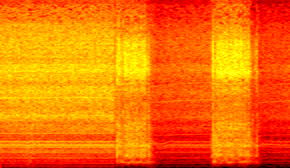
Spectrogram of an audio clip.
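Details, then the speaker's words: Traxxas RC car on the bench after a spur gear install, gear plate off, tested on battery: two short bursts give a harsh, high, gritty gear whine; spur gear mesh against the pinion too tight and needs loosening. "I can already tell that it's not quite where it needs to be."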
